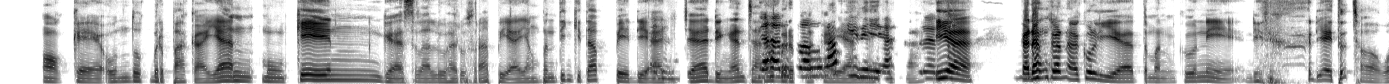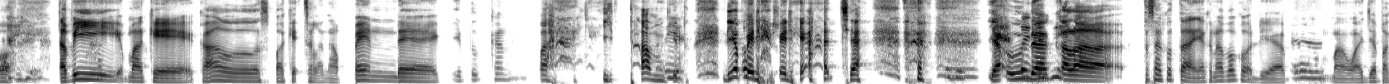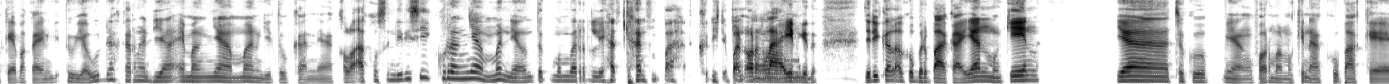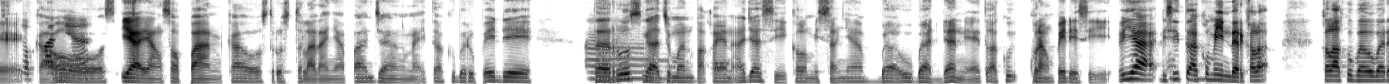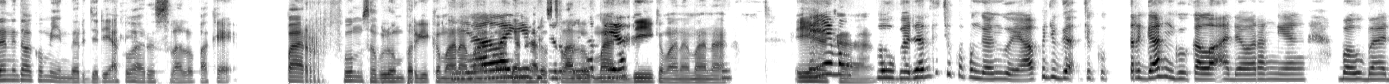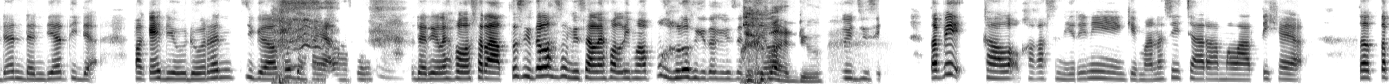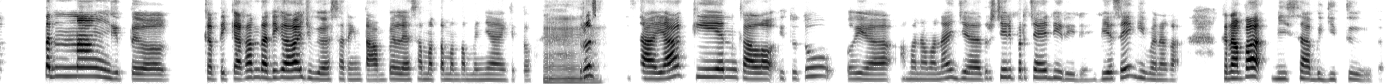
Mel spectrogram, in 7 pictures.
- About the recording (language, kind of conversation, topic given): Indonesian, podcast, Kebiasaan sehari-hari apa yang paling membantu meningkatkan rasa percaya dirimu?
- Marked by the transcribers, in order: laughing while speaking: "kadang"; laughing while speaking: "di"; laughing while speaking: "pahanya hitam gitu, dia pede pede aja"; chuckle; chuckle; laughing while speaking: "memperlihatkan pahaku"; tapping; laugh; other background noise; laughing while speaking: "lima puluh"; laughing while speaking: "Waduh"; other animal sound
